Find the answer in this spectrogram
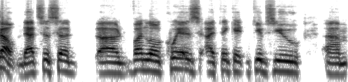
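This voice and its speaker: A man with a normal speaking voice and a fairly high pitch shows ordinary pitch variation, the sound dry and close with no echo. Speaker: workshop speaker on emotional intelligence. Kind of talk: lecture. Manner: casual, many fillers.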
